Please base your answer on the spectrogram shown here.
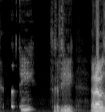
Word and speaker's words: Satie: Satie.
